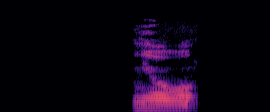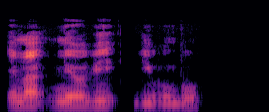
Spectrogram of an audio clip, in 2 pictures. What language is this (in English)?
Mokpwe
